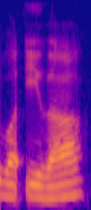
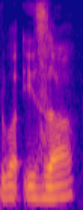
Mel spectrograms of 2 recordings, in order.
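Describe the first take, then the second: First: The consonant is a soft th. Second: The consonant is a hissing z. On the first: The speaker calls it right. "you have to read dhal without whistle" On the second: The speaker calls it wrong. "Do not read"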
